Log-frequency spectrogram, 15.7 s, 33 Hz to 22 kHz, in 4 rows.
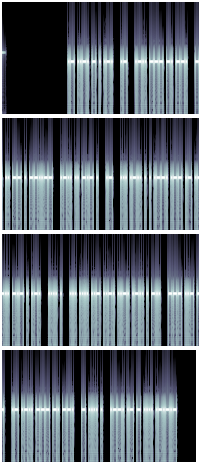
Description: Morse code, heard as a keyed tone, about 50 wpm, 700 Hz. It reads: AFTER A LONG TIME, LIKE A SLEEPWALKER HE SHUFFLED OUT ALONG THE PATH.
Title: A Sound Of Thunder 50wpm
